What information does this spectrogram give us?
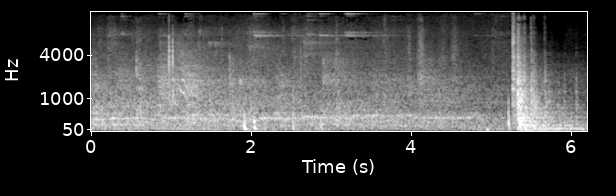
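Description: A heavy oak door at a memorial chamber opens as people step in. A couple of soft knocks come first, then a louder clunk near the end, all over a steady background hiss.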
